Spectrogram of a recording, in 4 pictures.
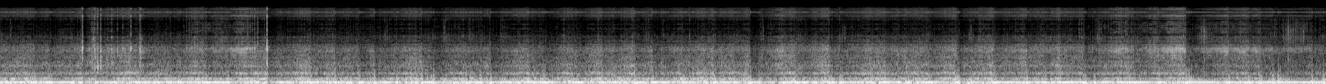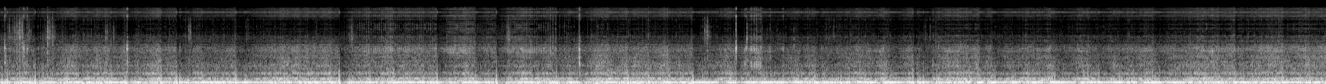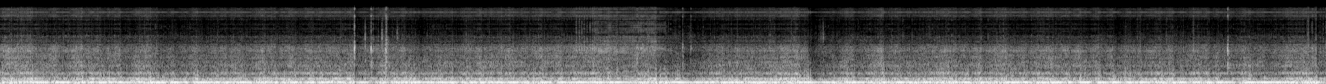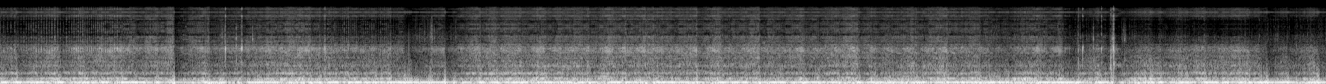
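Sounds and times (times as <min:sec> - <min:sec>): wind buffeting microphone: 0:00.0 - 0:53.0.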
